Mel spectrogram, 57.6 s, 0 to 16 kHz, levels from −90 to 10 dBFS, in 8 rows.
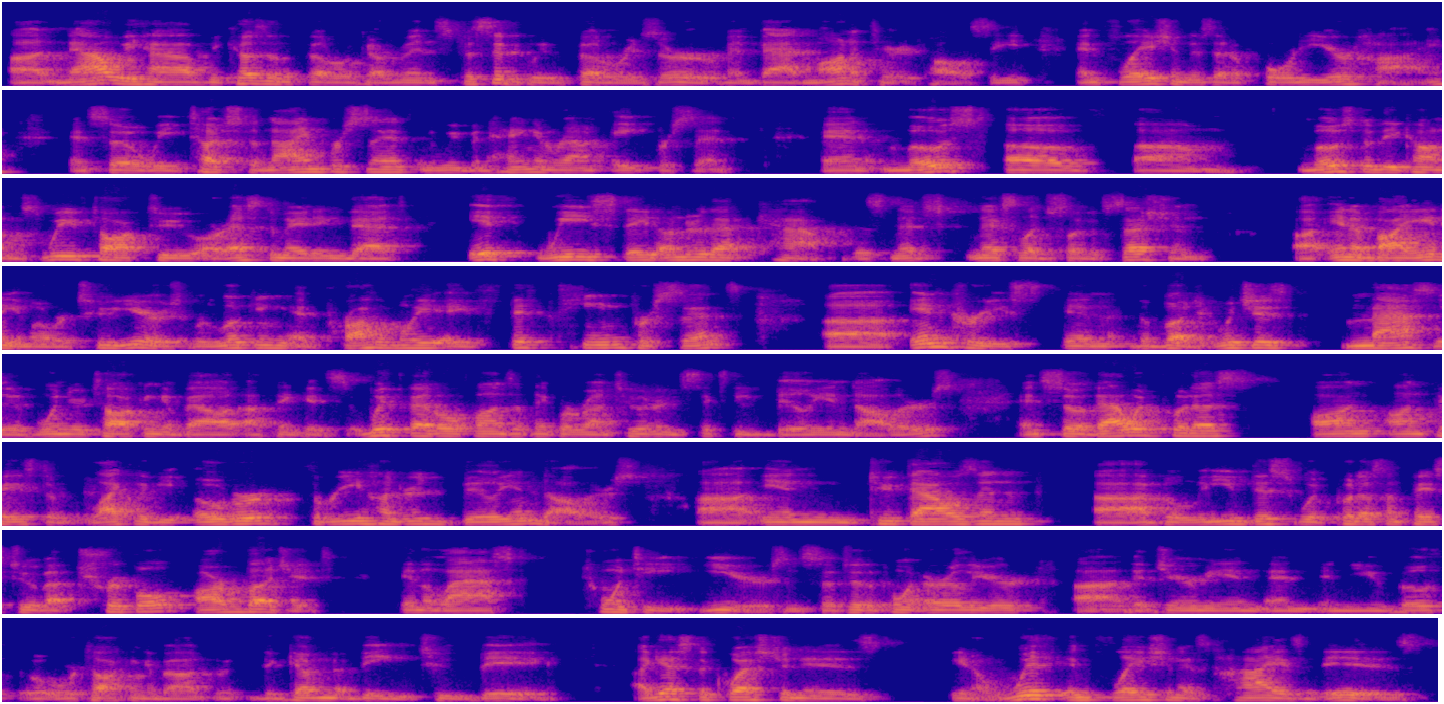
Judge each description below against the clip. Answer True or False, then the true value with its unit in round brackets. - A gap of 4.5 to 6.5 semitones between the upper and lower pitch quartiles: False (3.3 semitones)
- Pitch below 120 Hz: True (105 Hz)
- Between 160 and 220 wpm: True (180 wpm)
